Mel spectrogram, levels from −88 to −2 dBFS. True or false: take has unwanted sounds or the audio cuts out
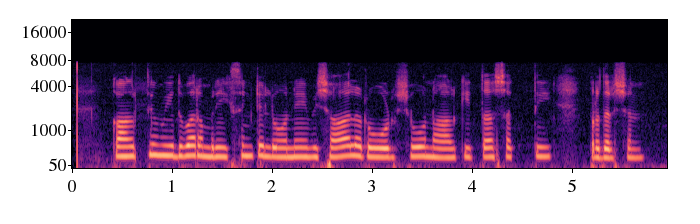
true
